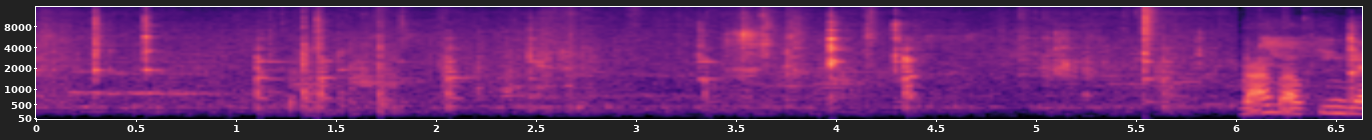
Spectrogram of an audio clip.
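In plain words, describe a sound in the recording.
Chopsticks clink against a glass bowl while stirring.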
